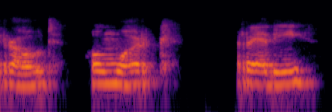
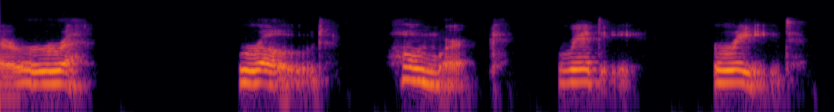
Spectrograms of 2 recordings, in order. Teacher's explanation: the tongue is halfway back in the mouth and we're not tapping it or anything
